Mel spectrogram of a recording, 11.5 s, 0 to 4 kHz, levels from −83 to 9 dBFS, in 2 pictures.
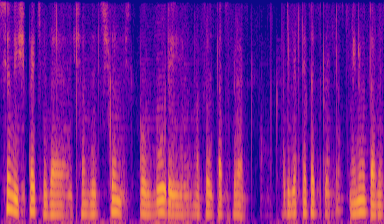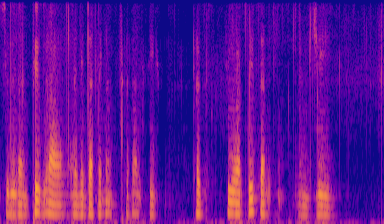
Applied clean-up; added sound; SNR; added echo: neural separator model SepFormer WHAMR!.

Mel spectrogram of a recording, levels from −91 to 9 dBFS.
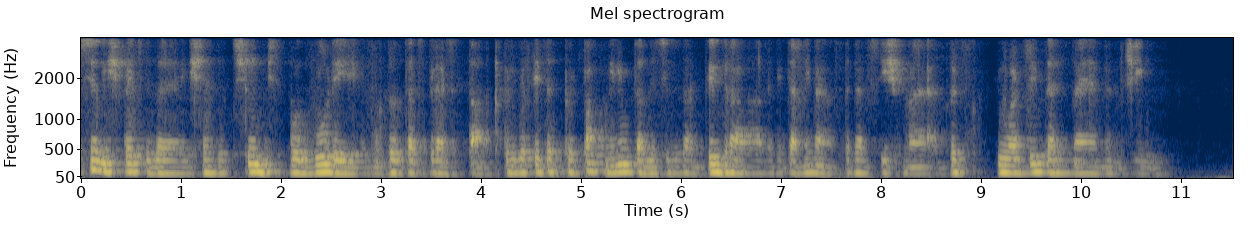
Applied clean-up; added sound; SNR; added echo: neural mask model DeepFilterNet 3.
